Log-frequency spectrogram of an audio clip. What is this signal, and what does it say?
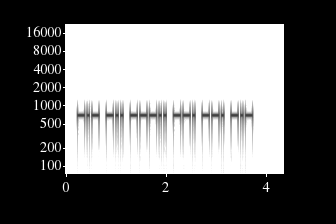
Morse code, heard as a keyed tone, about 25 wpm, 700 Hz. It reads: KD8GGK
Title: USA Call Signs - 6 Characters - 4x Character Spacing - 25wpm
